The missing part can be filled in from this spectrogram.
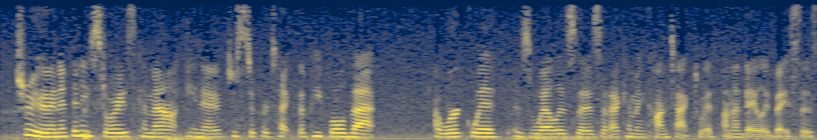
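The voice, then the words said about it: Southern American accent. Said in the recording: “we can tell by your accent that you're an American ... I'm actually from the South, so good old Tennessee”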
